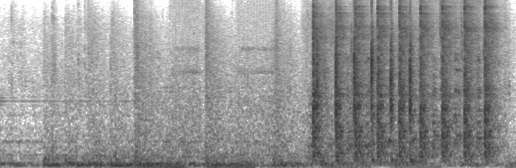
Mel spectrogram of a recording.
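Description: Gendarmes pound on a door during a dawn raid on armed squatters: a rapid series of heavy knocks, about a dozen blows in quick succession over steady background noise.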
